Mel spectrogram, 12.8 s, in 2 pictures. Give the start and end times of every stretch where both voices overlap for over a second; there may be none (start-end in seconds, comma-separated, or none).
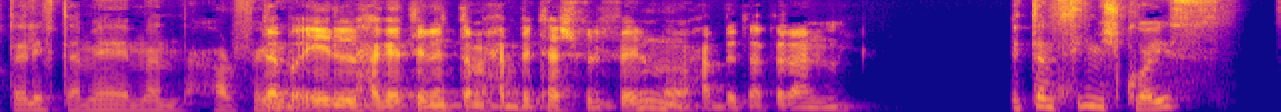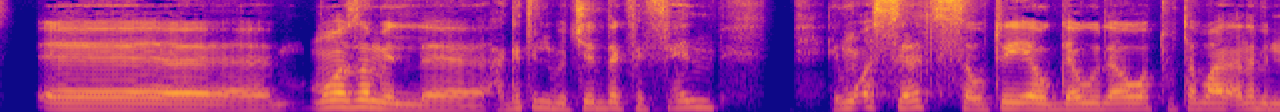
none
